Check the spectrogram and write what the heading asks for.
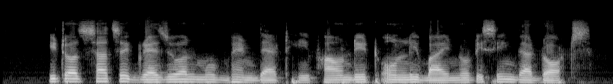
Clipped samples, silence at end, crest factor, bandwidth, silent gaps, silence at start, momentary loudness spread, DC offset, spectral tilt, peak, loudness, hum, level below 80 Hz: under 0.1%; 0.25 s; 16 dB; 8.2 kHz; none; 0.5 s; 5 LU; under 0.1%; -7 dB/octave; 0 dBFS; -15 LUFS; none; -42 dBFS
